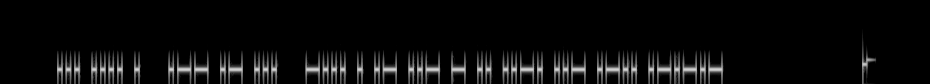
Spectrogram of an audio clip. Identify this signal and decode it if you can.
Morse code, heard as a keyed tone, about 28 wpm, 700 Hz. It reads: SHE WAS BEAUTIFUL.
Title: Sentences from Top 900 Words 28wpm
